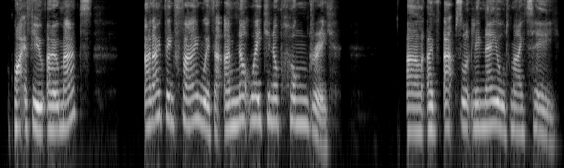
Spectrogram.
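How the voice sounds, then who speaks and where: A woman with a northern English accent speaks at a medium pitch and moderate pace in a bright, sharp tone, with a dry, close sound and no echo. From northern England. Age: 60s. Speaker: programme member. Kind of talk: casual chat.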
